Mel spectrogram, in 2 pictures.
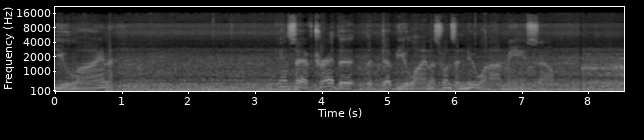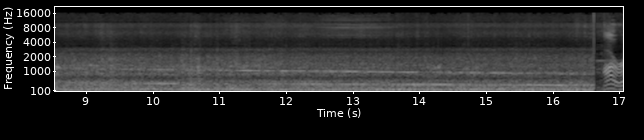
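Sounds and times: train motor whine: 0.0 - 16.6
train rumble and rush: 0.0 - 16.7.

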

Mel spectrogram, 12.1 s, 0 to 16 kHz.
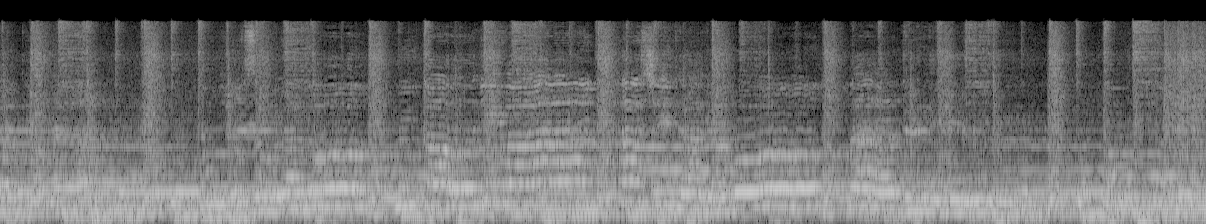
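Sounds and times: man singing: 0.0 - 10.8
drum kit steady beat: 0.0 - 12.0
live pop band playing: 0.0 - 12.0.

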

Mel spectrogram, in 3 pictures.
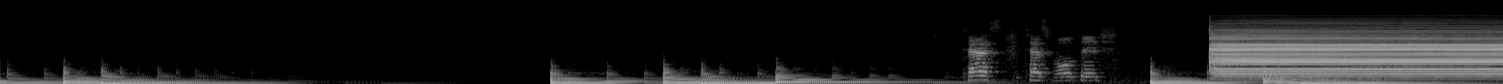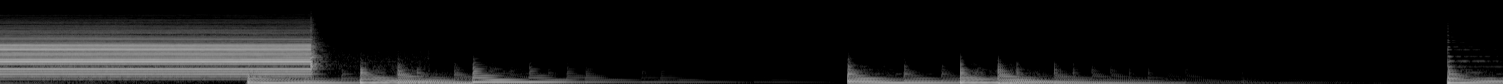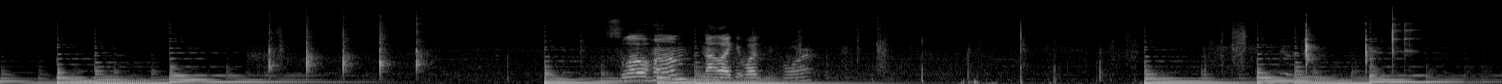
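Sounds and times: background music: 0.0 - 3.1, 5.5 - 9.9, 11.4 - 21.9, 23.5 - 27.0, 29.5 - 34.2, 35.4 - 38.6, 41.5 - 45.0
transformer buzzing: 12.1 - 18.4
electronic background music: 35.5 - 38.3, 41.6 - 44.7.

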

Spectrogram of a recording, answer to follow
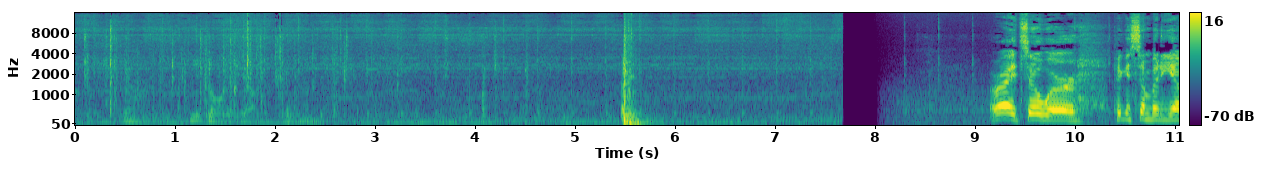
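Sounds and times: low car cabin hum: 0.0 - 11.0
car door shutting: 5.3 - 6.0.

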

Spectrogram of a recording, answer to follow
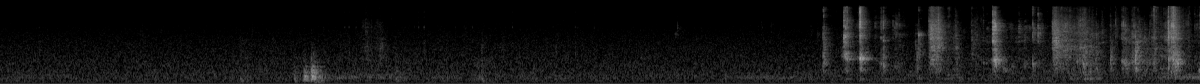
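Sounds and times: chips being crunched: 8.2 - 12.0.

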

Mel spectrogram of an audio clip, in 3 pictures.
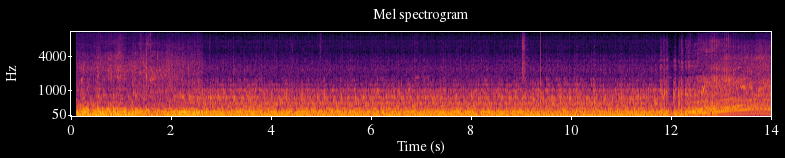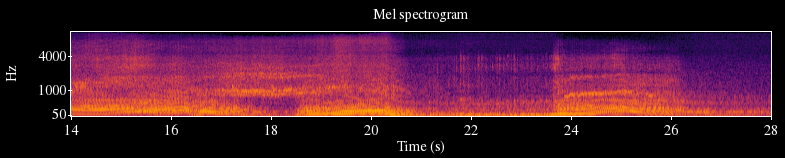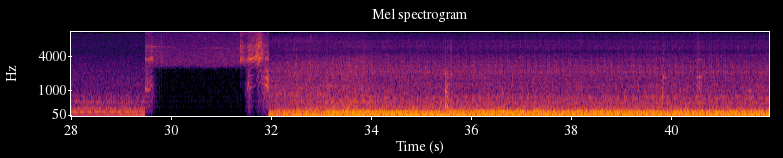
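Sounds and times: car engine revving: 0.1 - 17.8, 18.4 - 29.5
tires squealing: 12.3 - 20.8, 23.6 - 26.5.

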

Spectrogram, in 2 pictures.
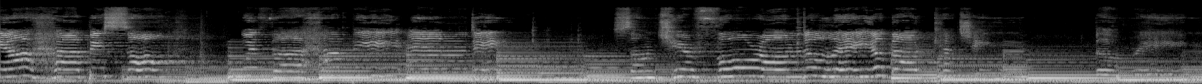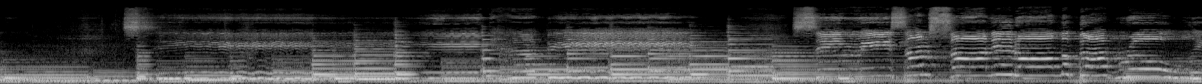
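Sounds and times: woman singing with vibrato: 0.0 - 5.3, 6.2 - 10.3, 11.0 - 12.2, 13.3 - 24.0
piano: 0.0 - 24.0.

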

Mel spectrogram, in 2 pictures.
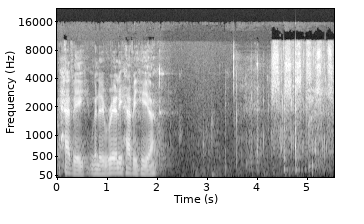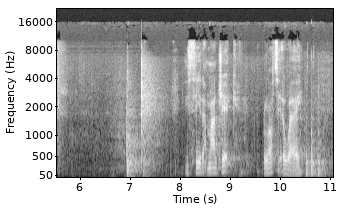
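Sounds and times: spray bottle spritzing: 4.2 - 5.8.

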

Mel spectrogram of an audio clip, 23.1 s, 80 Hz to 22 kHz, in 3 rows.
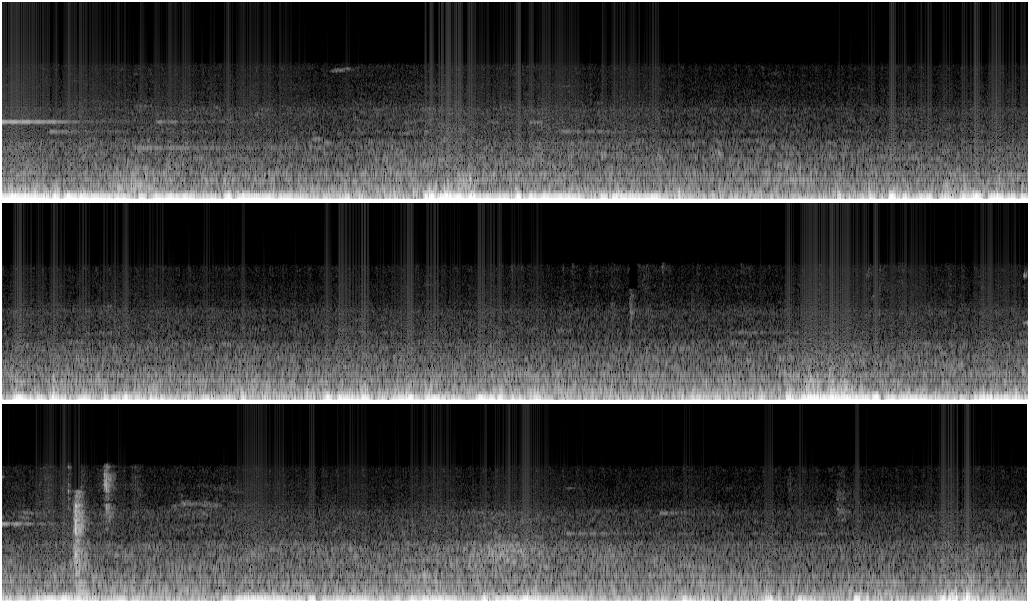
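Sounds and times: low uneven rumble: 0.0 - 23.0.

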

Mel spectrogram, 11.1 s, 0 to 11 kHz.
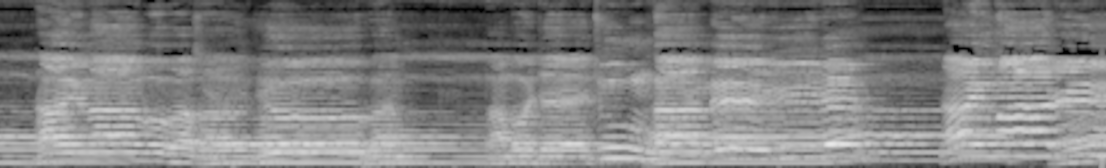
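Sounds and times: men singing unaccompanied: 0.0 - 11.0.

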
